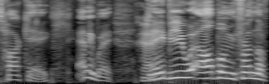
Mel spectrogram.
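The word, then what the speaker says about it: Taake: and take a t-a-a-k-e i believe that's pronounced taki anyway debut album from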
